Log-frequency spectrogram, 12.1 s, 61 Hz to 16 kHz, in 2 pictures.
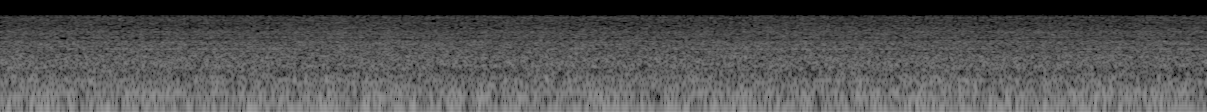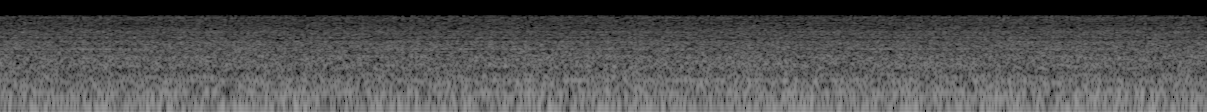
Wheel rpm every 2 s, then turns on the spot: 0, 0, 0, 0, 0, 0.
none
